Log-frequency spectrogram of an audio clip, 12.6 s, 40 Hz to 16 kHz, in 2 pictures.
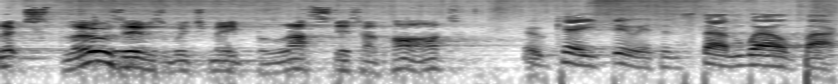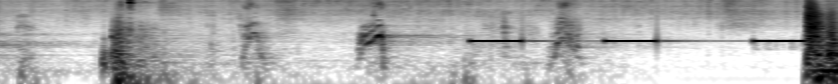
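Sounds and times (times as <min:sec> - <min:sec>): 
speech: 0:00.0 - 0:07.2
head knocking into a wall in a passageway: 0:07.0 - 0:07.7
steady electronic beeps: 0:09.8 - 0:12.4.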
